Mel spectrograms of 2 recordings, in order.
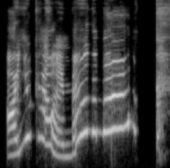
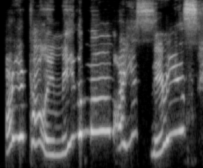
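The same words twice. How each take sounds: First: Very high, loud mock outrage; hammed-up, high-pitched indignant question; exaggerated disbelief. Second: High-pitched acted disbelief; astonished parent, pitched right up; incredulous retake. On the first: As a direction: squeal it in over-the-top shock. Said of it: "I didn't say it like that". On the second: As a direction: ask it high, in stunned protest. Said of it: "I didn't say it like that, but I'm like".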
